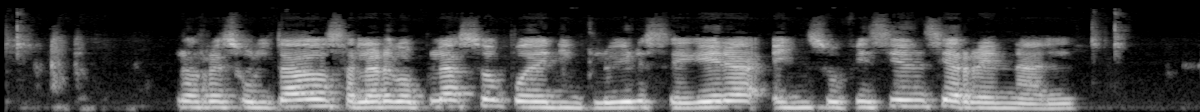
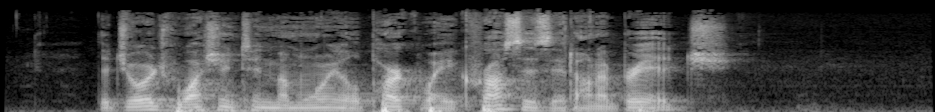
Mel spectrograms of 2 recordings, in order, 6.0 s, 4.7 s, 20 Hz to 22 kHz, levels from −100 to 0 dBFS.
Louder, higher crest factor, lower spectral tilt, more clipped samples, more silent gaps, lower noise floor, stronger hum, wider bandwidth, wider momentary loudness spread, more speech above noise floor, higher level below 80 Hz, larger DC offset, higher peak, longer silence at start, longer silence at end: first, -17 LUFS vs -22 LUFS; about the same, 16 dB vs 20 dB; about the same, -5 dB/octave vs -4 dB/octave; neither; neither; second, -52 dBFS vs -61 dBFS; neither; second, 9.6 kHz vs 15.5 kHz; about the same, 9 LU vs 8 LU; second, 35 dB vs 39 dB; second, -66 dBFS vs -32 dBFS; neither; about the same, -2 dBFS vs -4 dBFS; second, 0.1 s vs 0.5 s; second, 0.4 s vs 1.05 s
